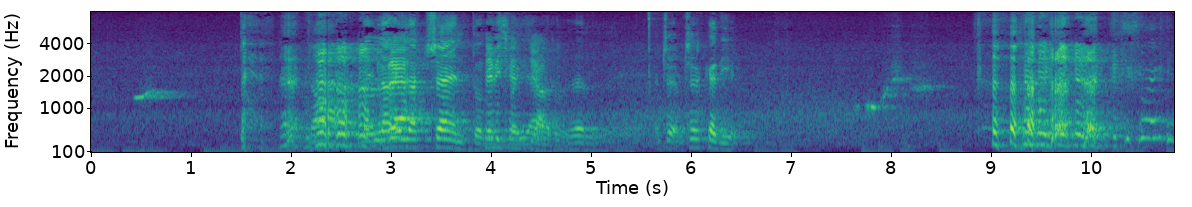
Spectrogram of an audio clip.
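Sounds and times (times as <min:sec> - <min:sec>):
whistled greeting in Silbo Gomero, the whistled language of La Gomera: 0:00.4 - 0:01.0, 0:07.6 - 0:08.5
laughter: 0:01.5 - 0:03.4, 0:08.8 - 0:10.8
speech: 0:01.9 - 0:06.6, 0:09.0 - 0:10.8.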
